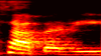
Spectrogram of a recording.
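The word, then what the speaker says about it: Tsabary: Yes, it's Dr. Shefali Sabari, yes. Sabari. Okay, T is silent.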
